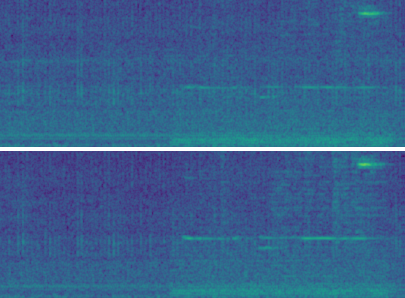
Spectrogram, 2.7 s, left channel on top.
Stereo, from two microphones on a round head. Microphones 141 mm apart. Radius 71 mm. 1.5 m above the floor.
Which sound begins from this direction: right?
A squeak, at 1.1 s.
